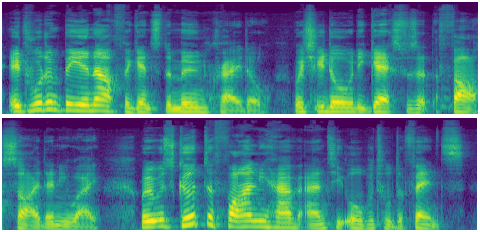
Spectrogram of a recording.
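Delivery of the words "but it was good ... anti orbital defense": ordinary delivery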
